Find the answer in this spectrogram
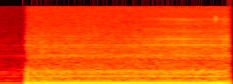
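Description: A steady low hum with a hiss, switching on abruptly about a third of a second in after near silence.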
